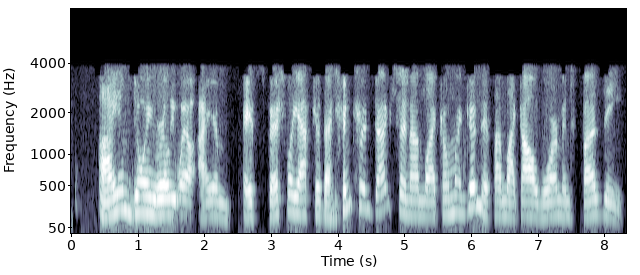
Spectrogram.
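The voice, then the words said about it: Regional accent, not from Brooklyn. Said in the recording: “we can tell by your accent that you don't come from Brooklyn”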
